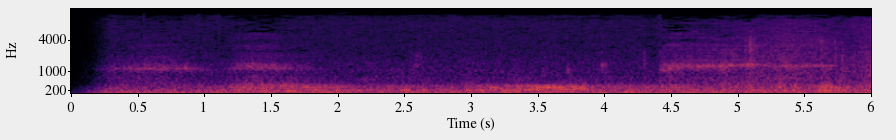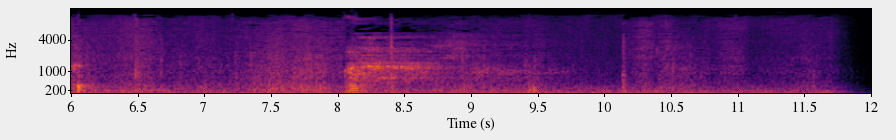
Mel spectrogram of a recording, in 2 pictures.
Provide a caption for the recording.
Moving while I sleep. I didn't switch off my Olympus WS-100 so it was recorded. The neighbour's moped didn't wake me up.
